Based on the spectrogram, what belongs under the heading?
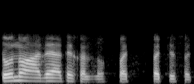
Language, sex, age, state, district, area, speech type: Hindi, male, 18-30, Madhya Pradesh, Harda, urban, conversation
